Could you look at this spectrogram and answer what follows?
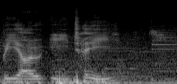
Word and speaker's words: boet: Which is spelt Boet, B-O-E-T, but it's actually said Boet, which is brother.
